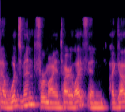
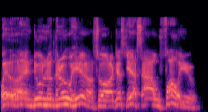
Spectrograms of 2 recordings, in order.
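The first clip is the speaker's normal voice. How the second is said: pitched-up, streetwise tough-guy voice; 6 semitones higher than usual. Voicing the Tin Man in a game: Mister T voice. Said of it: "I'm trying to do a Mister T voice".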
